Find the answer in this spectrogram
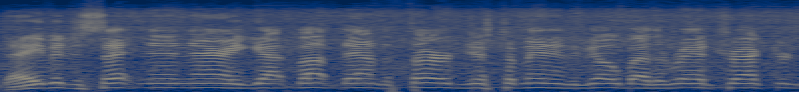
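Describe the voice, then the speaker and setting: A man's voice: on the high side, fairly even intonation, fast. A man calling a tractor pull as an announcer, with folksy, colloquial commentary. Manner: folksy, colloquial turns of phrase. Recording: noisy outdoor track with engine noise. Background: outdoor ambience and vehicle engines.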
